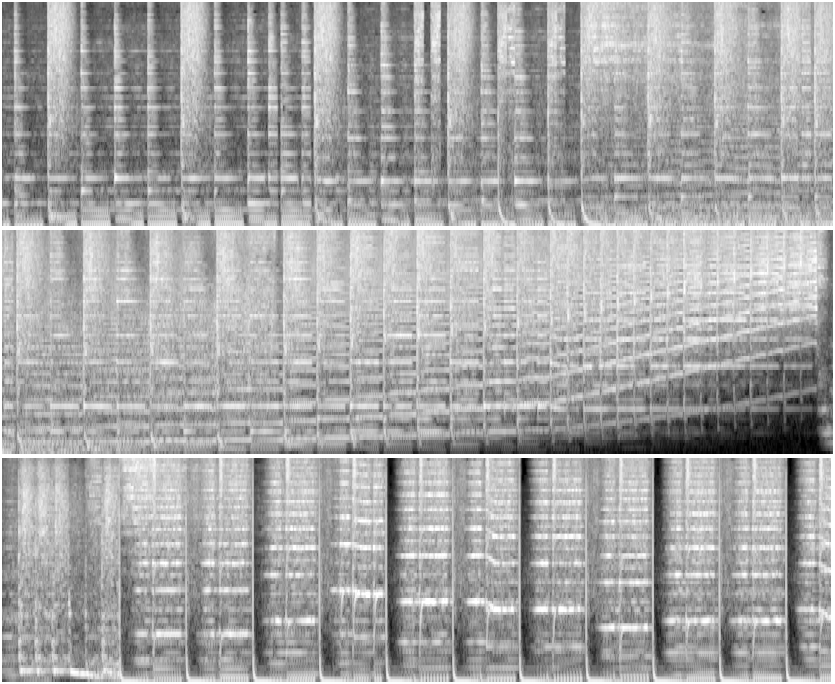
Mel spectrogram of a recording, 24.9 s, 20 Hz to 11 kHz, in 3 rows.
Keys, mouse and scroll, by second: 0.6 F2, 1.9 right click, 3.3 click, 6.3 right click, 7.9 click, 13.2 ctrl+v, 14.7 BackSpace, 22.8 Num_Lock, 22.8 KP_4.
